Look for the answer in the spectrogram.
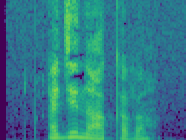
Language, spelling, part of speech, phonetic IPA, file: Russian, одинаково, adverb, [ɐdʲɪˈnakəvə], Ru-одинаково.ogg
- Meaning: equally, evenly (in an equal manner)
